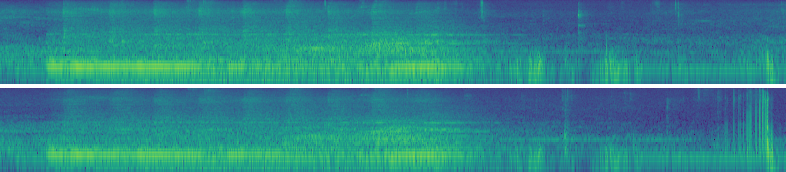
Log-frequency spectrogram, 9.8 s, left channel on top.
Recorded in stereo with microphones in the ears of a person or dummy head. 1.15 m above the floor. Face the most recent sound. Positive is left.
turn(degrees=5)  # may be behind; listen again after turning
